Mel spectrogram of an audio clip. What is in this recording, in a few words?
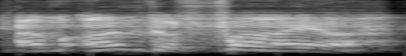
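radio taking fire, voice; agents; sas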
